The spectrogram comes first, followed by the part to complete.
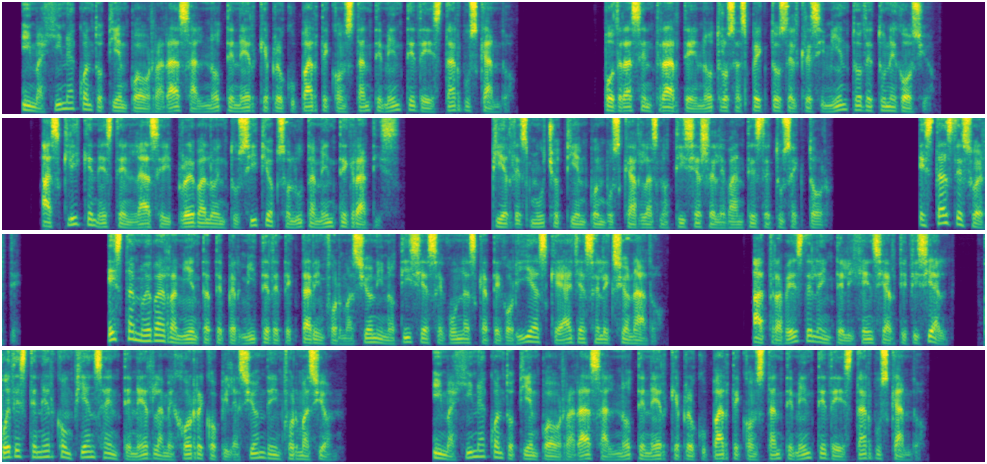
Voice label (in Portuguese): Espanhol; locutores nativos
